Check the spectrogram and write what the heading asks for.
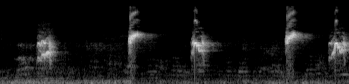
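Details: Red-whiskered bulbul singing: a husky chattering note opens, then alternating bright sharp notes and rougher, warbled notes at irregular intervals, five phrases in all, over a faint low hum.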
